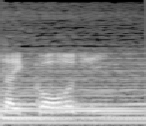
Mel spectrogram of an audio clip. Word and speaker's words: psychology: Letter P is usually silent in letter combinations like PS, PT, PN, use it at the beginning of a word or words like psychology, pterodactyl, pneumonia. But PH combination sometimes is pronounced as F, like elephant, telephone.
